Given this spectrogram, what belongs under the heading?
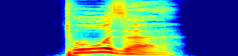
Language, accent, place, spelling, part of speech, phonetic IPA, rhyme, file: German, Germany, Berlin, tose, verb, [ˈtoːzə], -oːzə, De-tose.ogg
- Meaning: inflection of tosen: 1. first-person singular present 2. first/third-person singular subjunctive I 3. singular imperative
